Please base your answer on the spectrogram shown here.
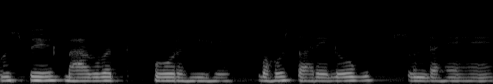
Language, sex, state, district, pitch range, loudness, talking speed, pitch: Hindi, female, Bihar, Bhagalpur, 160-180 Hz, -35 LUFS, 135 wpm, 165 Hz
